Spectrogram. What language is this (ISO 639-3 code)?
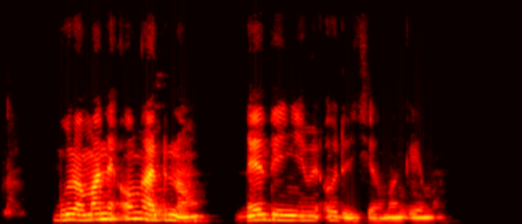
luo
